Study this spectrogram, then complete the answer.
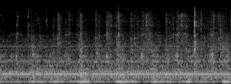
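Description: Sewing machine stitching forward across bag strap connectors, a loud, close, continuous rhythmic chugging of rapid stitches with no voices over it.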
